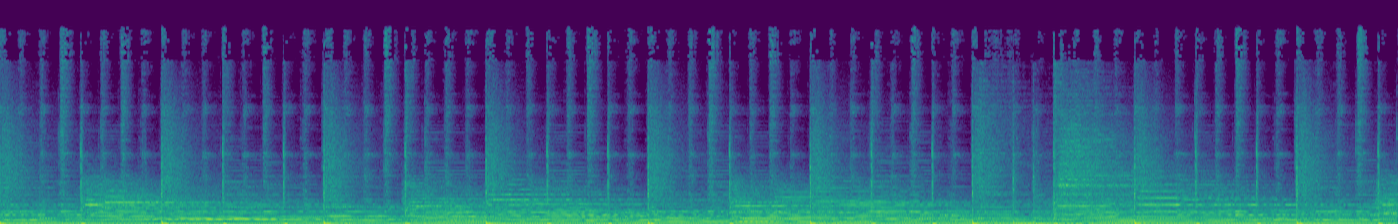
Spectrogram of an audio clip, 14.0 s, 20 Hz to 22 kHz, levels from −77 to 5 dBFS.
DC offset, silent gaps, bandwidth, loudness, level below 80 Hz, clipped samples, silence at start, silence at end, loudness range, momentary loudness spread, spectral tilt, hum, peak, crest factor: under 0.1%; none; over 20 kHz; -15 LUFS; -20 dBFS; under 0.1%; 0 s; 0 s; 1 LU; 3 LU; -5 dB/octave; none; 0 dBFS; 14 dB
